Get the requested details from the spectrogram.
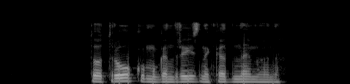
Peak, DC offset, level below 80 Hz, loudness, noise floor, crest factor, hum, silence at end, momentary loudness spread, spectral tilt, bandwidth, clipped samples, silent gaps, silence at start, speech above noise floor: -14 dBFS; under 0.1%; -62 dBFS; -32 LUFS; -84 dBFS; 20 dB; none; 0.7 s; 9 LU; -6 dB/octave; 7.8 kHz; under 0.1%; none; 0.9 s; 53 dB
